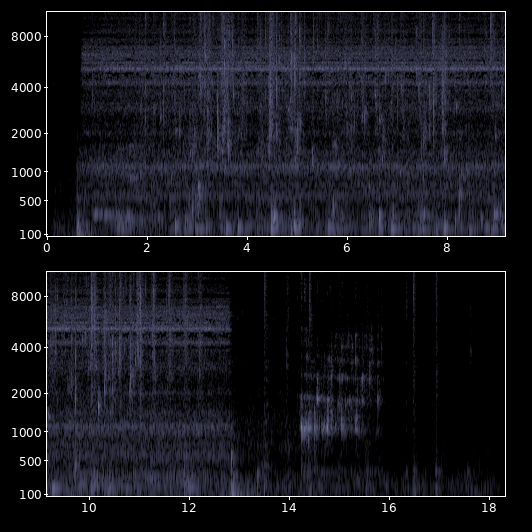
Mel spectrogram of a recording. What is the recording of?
Se lava las manos
Agua, llave, manos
